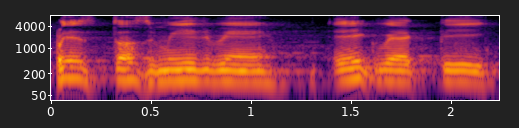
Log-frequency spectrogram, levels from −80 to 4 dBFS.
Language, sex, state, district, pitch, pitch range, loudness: Hindi, male, Bihar, Patna, 120 Hz, 120-130 Hz, -18 LUFS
